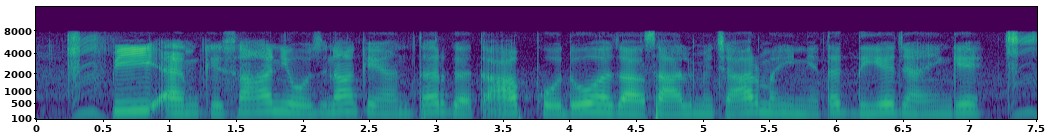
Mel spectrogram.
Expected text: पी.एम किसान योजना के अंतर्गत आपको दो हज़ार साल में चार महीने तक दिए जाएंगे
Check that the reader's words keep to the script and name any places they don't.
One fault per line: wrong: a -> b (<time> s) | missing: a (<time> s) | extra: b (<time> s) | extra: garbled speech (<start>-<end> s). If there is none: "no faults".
no faults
